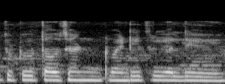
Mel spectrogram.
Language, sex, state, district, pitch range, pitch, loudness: Kannada, female, Karnataka, Raichur, 185-200 Hz, 195 Hz, -14 LUFS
